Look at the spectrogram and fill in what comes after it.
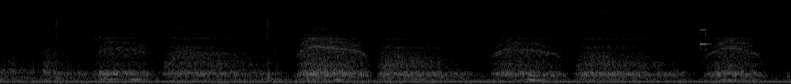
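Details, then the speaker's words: Philips Respironics REMstar Auto A-Flex CPAP machine for obstructive sleep apnea, starting automatically once the mask is on: steady hum with airflow swells about every two seconds as the person breathes through the mask. "ask the patient just to put the mask on and ask him to breathe a few seconds so I will put the mask on now and the Machine will start working by itself"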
